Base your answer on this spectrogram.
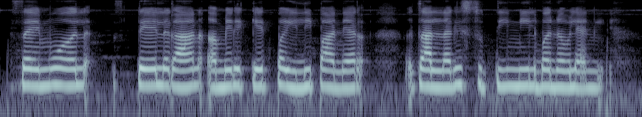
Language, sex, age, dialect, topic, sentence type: Marathi, female, 25-30, Southern Konkan, agriculture, statement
